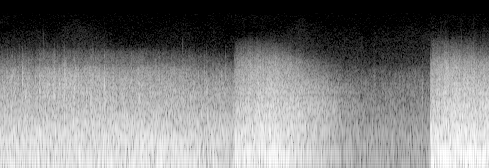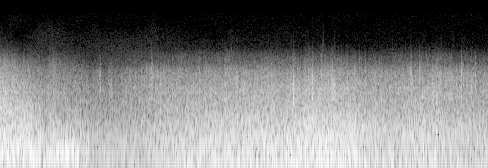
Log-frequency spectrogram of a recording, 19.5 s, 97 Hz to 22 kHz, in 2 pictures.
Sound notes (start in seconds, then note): 8.2 demolition sounds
